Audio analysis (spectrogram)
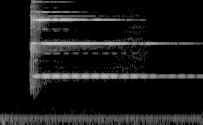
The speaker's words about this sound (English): The bell's pretty long, too.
